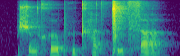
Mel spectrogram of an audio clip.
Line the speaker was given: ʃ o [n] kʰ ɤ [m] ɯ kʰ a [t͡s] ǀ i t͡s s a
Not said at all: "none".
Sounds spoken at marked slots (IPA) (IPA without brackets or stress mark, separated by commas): n, pʰ, t͡s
